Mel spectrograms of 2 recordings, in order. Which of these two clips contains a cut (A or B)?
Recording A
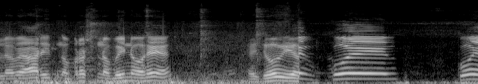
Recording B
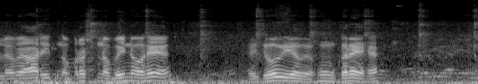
A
